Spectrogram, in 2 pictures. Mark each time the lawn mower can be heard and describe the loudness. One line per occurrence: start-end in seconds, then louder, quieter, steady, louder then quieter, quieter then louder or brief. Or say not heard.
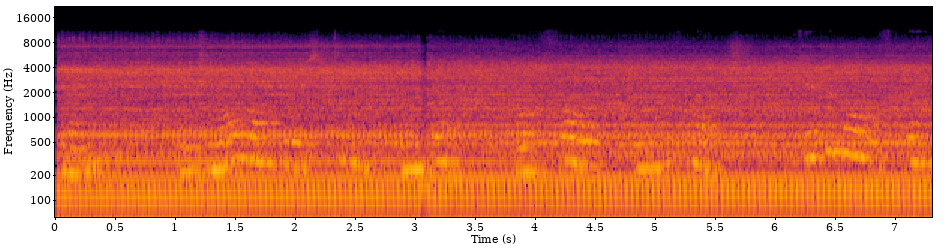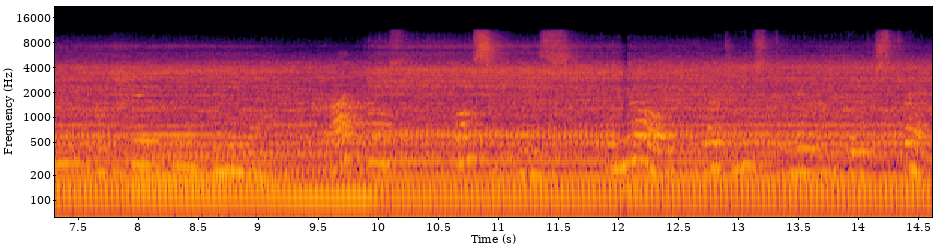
0.0-14.5 steady.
